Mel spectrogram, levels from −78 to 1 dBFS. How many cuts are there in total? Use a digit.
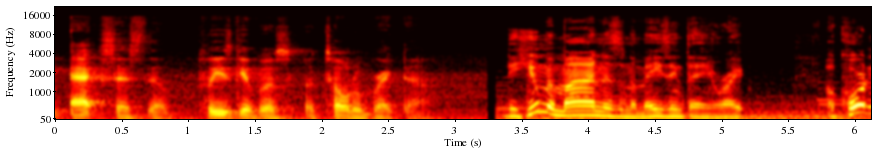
1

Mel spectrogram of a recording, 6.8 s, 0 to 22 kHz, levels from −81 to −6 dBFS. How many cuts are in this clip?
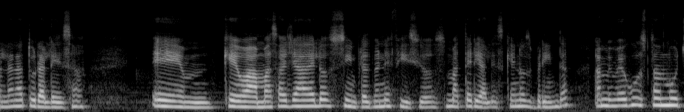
1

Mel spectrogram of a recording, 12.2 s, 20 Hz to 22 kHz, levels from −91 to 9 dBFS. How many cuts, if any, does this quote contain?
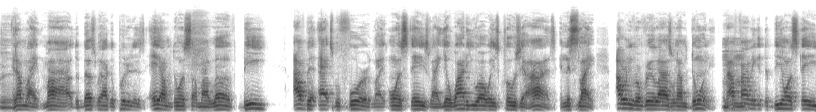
2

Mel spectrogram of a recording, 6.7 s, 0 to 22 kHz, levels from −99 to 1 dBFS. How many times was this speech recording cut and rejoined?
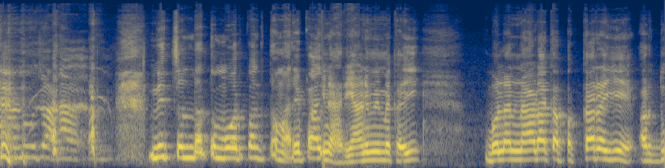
1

